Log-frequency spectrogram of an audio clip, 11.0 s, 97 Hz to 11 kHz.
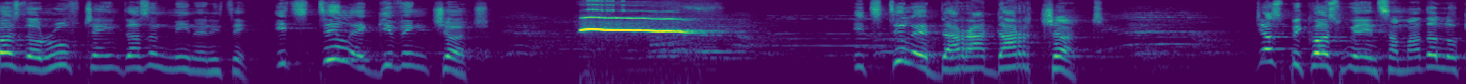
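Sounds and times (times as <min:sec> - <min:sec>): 
speech: 0:00.0 - 0:04.0, 0:06.4 - 0:08.4, 0:09.4 - 0:10.9
piercing whistle from a gathered crowd: 0:04.4 - 0:05.5.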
